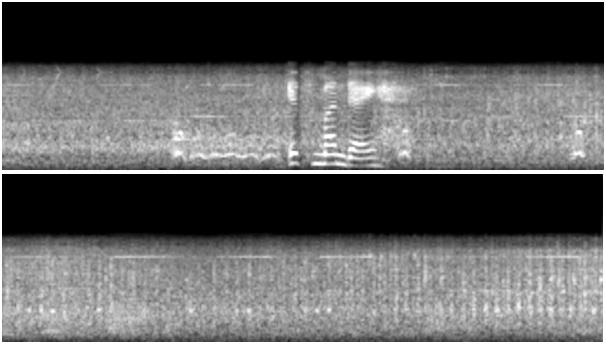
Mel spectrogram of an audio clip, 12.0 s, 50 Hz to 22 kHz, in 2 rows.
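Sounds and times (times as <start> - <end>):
diesel engines running: 0.0 - 12.0
backup alarm beeping: 4.3 - 10.3, 11.1 - 12.0.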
